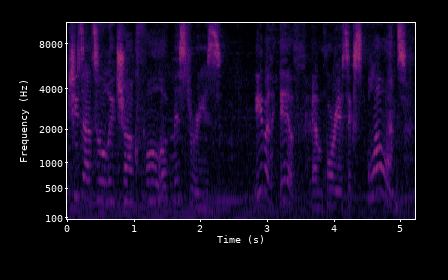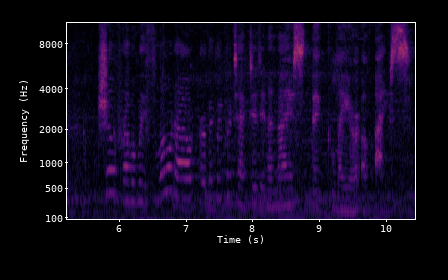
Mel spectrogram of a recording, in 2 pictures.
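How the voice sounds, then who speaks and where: An actress voicing a brisk, sardonic, self-assured genius woman scientist in a video game. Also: high voice, sing-song, recorded from a distance, poor audio. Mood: wry, dismissive. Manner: blunt, self-assured, dismissive. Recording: game dialogue over loud music.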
